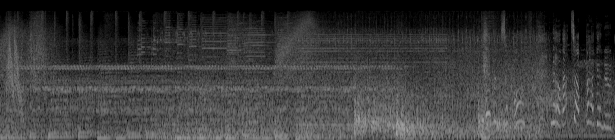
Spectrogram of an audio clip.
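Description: Cartoon soundtrack music under a rising whoosh about six seconds in, followed by a loud, noisy crash-and-rumble sound effect. Voices come in near the end.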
